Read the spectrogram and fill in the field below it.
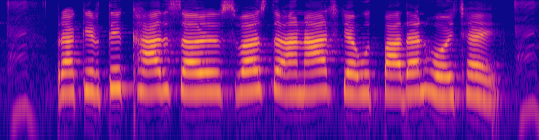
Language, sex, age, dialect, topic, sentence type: Maithili, female, 18-24, Angika, agriculture, statement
